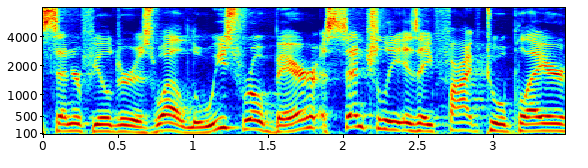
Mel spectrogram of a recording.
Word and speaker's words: Robert: is going to be Luis Robert, or Robert. I think you can pronounce it both ways. I'm going to call him Robert though, because that's how he says it in a video. They say it in Cuba.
